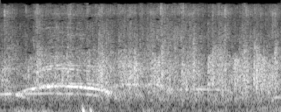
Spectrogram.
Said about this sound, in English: Why don't you just give the worship team one more hand clap?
